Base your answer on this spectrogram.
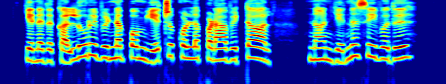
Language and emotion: Tamil, fearful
